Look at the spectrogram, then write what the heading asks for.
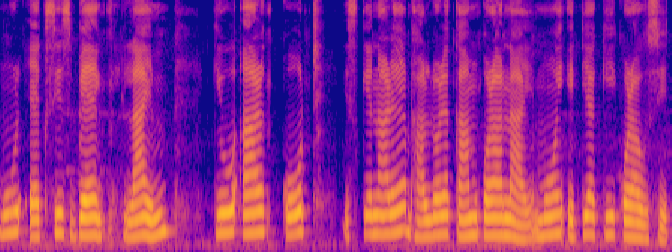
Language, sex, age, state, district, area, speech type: Assamese, female, 30-45, Assam, Biswanath, rural, read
